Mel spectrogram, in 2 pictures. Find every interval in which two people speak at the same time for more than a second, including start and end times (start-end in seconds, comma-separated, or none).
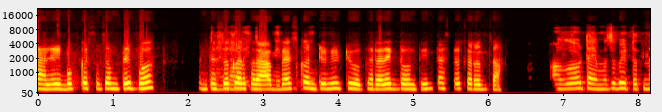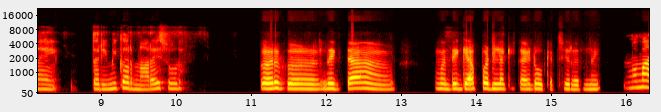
2.3-3.9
